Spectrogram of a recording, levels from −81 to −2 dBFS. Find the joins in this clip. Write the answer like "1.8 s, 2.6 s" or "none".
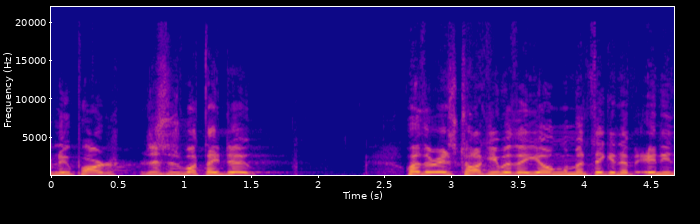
none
